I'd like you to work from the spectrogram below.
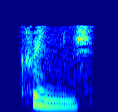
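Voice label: "cringe", English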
